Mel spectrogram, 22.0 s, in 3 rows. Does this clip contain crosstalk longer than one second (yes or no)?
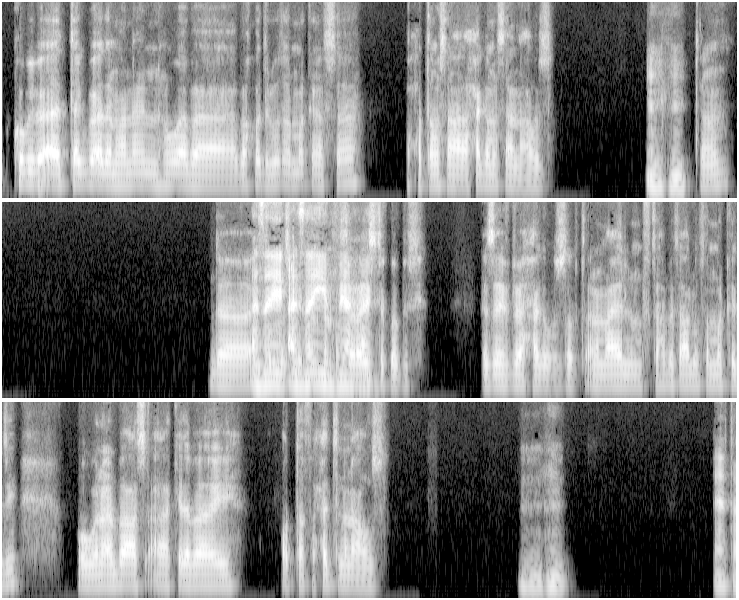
yes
